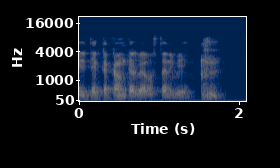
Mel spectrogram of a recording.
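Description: A man speaking, then a short vocal sound falling in pitch about a second and a half in.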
